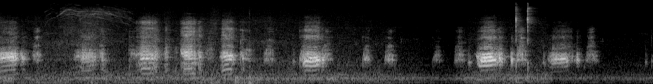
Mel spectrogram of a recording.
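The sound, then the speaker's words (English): A duck quacks repeatedly, about a dozen nasal, raspy calls in uneven bursts with short pauses between them, fairly loud with no voices. “Insert quacking up joke here.”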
